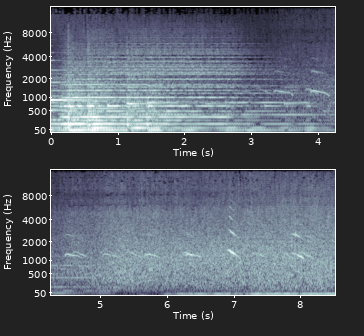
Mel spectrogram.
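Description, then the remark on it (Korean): A sustained musical tone fades out into a steady wash of waves breaking on the shore at a remote village by the sea in Gyeongseong, Hamgyong Province, with brief high bird calls scattered over the surf. No one speaks. “함경도 경성의 바닷가에 있는 한 외진 마을입니다.”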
